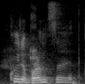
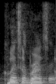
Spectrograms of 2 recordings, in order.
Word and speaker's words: Quinta Brunson: am I saying her name right? – Quinta Brunson. – Quinta Brunson. Okay.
